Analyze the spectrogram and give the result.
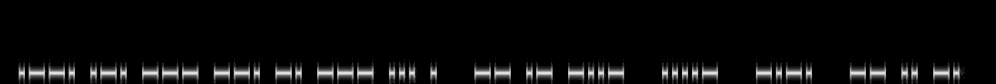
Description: Morse code, heard as a keyed tone, about 24 wpm, 530 Hz. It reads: PROGNOSE MAX 4 C MIN
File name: daily / 23wpm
